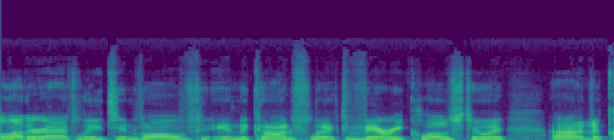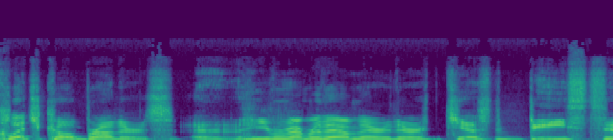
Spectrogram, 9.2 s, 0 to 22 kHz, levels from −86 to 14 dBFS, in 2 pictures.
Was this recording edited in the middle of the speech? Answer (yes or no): no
